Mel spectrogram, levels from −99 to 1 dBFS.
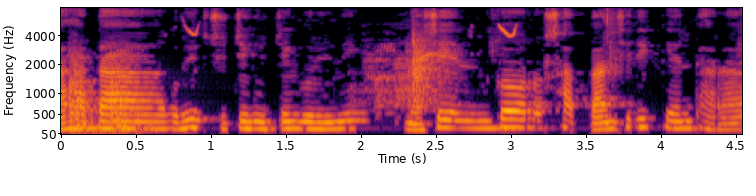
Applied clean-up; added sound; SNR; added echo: classical method spectral subtraction.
